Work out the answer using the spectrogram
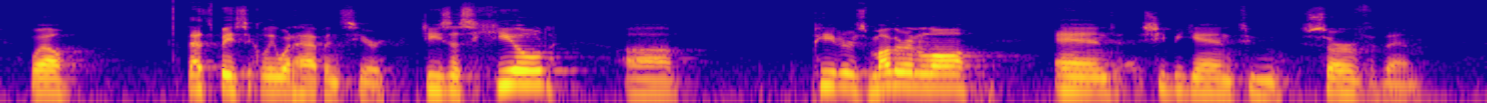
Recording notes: Recorded at Ebenezer UMC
